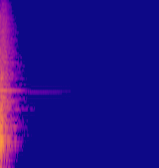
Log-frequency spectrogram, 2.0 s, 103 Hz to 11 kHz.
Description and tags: KBSD-TLM103-VELOCITY0
This sample pack contains 109 samples of a Ludwig Accent Combo 14x6 snare drum played by drummer Kent Breckner and recorded with eight different microphones and multiple velocity layers. For each microphone there are ten velocity layers but in addition there is a ‘combi’ set which is a mixture of my three favorite mics with ten velocity layers and a ‘special’ set featuring those three mics with some processing and nineteen velocity layers, the even-numbered ones being interpolated. The microphones used were a Shure SM57, a Beyer Dynamic M201, a Josephson e22s, a Josephson C42, a Neumann TLM103, an Electrovoice RE20, an Electrovoice ND868 and an Audio Technica Pro37R. Placement of mic varied according to sensitivity and polar pattern. Preamps used were NPNG and Millennia Media and all sources were recorded directly to Pro Tools through Frontier Design Group and Digidesign converters. Final editing and processing was carried out in Cool Edit Pro.
14x6, accent, beyer, drums, josephson, layer, microphone, mics, multi, neumann, sample, samples, technica, velocity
